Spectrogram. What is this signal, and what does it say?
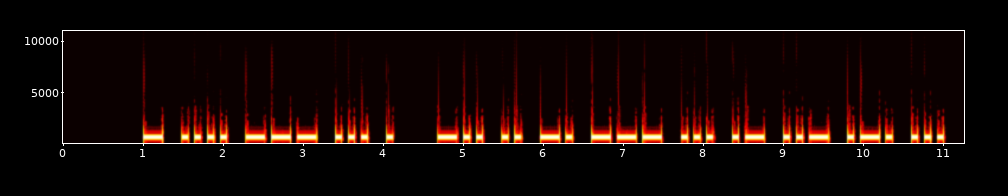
Morse code, heard as a keyed tone, about 15 wpm, 700 Hz. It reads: THOSE DINOSAURS
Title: A Sound Of Thunder 15wpm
